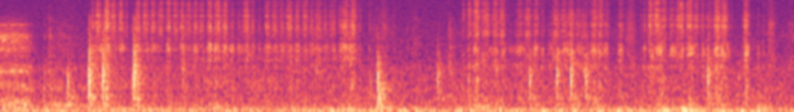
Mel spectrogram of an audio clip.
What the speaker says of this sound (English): Relatively smooth writing pencil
